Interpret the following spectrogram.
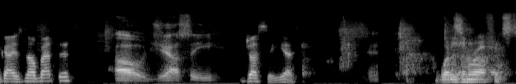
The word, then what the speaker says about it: Jussie: do with music, but the actor, I can't pronounce his first name, Jesse Smollett. You guys know about this? Oh, Jussie, yes.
